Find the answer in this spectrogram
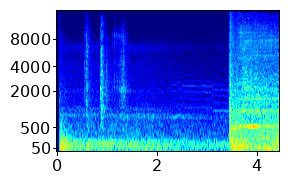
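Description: Horror jumpscare sound effect: a low rumble with a few short metallic rattles that slowly dies away, then a sudden, very loud harsh blast about three and a half seconds in.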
